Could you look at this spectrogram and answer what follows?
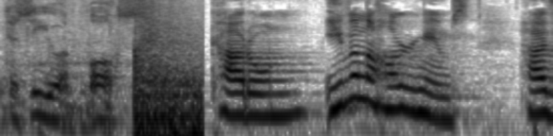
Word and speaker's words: Charon: Can you imagine just Charon is the Greek pronunciation. Cabron, Cabron, I need to see you at boss. Karon.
